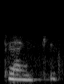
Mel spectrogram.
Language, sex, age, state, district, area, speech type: Sindhi, female, 30-45, Rajasthan, Ajmer, urban, conversation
